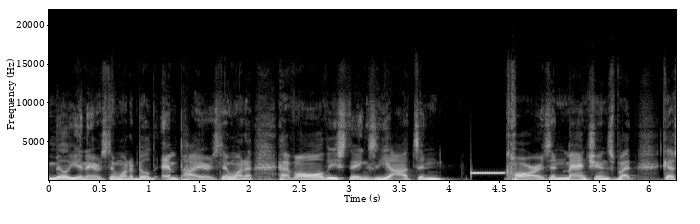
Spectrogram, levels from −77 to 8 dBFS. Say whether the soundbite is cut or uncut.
uncut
